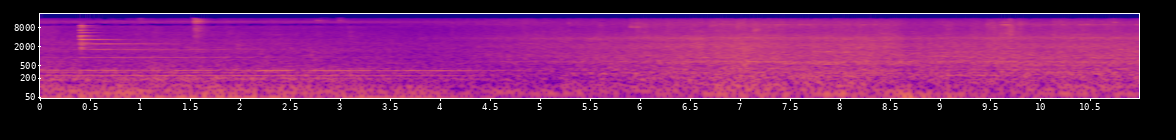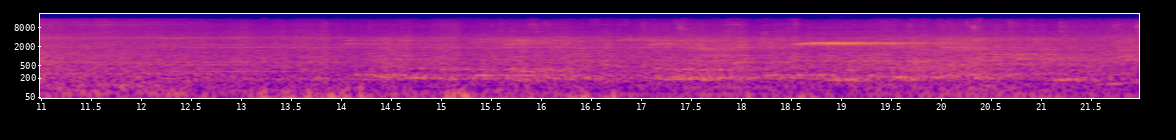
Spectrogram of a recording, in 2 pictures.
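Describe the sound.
Steady rumble and rattle inside a moving passenger train travelling to Cologne, Germany, on a rainy summer day, a continuous low roar with faint rhythmic clatter and occasional higher squeals, with indistinct voices murmuring in the background.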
